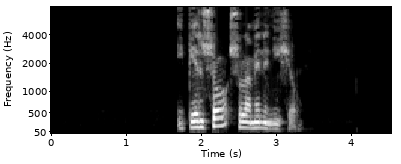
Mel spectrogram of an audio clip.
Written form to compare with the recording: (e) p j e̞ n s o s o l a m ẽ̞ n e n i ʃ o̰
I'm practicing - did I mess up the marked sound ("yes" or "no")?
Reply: yes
